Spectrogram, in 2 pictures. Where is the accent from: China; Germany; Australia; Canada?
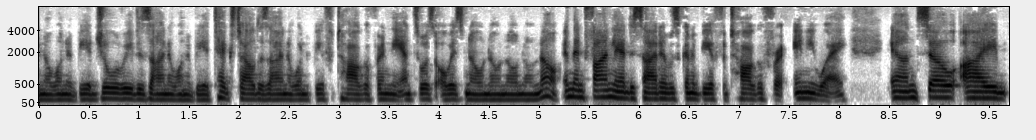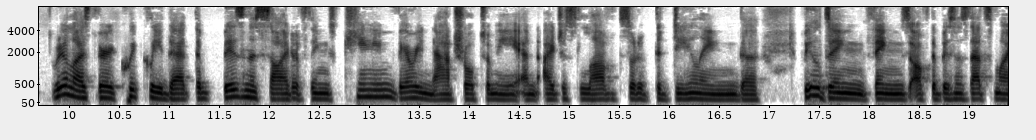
Germany; moved away; I'm originally from Germany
